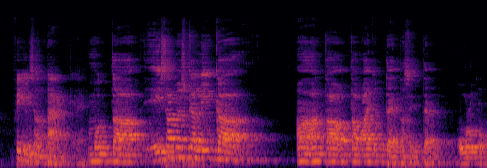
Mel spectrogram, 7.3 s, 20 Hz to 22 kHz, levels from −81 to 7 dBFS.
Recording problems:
room echo; noticeable; dies away in 0.7 s
off-mic speech; somewhat distant

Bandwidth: 15 kHz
